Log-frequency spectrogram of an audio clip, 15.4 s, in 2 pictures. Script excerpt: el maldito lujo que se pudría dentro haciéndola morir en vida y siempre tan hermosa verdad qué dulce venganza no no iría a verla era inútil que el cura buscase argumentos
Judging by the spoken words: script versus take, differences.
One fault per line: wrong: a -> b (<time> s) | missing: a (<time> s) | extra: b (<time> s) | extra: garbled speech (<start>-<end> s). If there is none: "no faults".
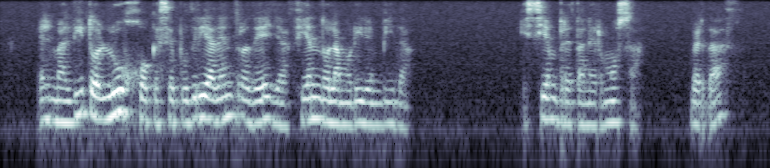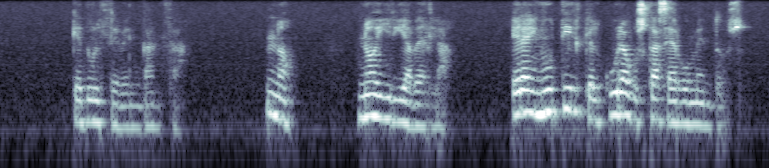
extra: de ella (2.5 s)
